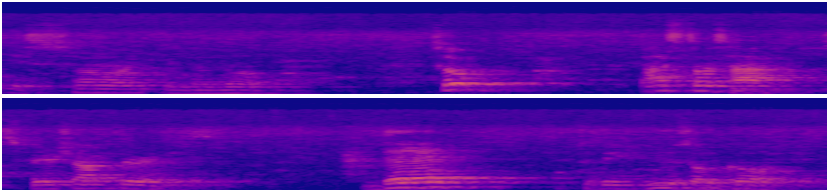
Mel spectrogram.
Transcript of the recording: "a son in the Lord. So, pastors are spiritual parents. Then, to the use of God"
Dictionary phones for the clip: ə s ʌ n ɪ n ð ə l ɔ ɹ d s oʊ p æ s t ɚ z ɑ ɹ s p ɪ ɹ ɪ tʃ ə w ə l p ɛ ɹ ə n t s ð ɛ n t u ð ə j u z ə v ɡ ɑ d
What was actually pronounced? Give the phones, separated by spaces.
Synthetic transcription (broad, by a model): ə s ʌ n ɪ n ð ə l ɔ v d s oʊ p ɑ s t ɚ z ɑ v s p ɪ ɹ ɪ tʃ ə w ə l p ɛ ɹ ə t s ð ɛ t u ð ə j u z ə v ɡ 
